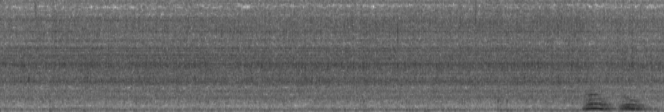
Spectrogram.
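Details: Rental property faucet after shutting water off and bleeding air from the rattling line: smooth continuous hiss with no sputtering or pipe rattle; steady flow.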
